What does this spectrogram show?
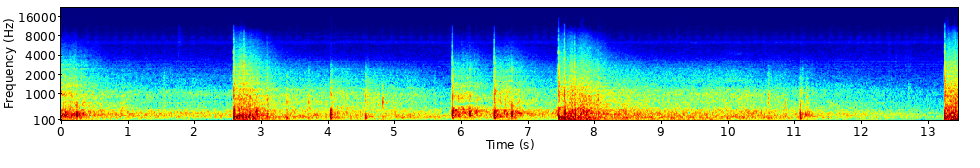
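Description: Aerial firework shells bursting: about four sharp booms, each trailing off in a long rolling echo, with smaller pops between them and a last boom near the end.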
